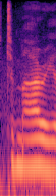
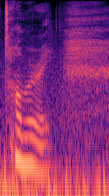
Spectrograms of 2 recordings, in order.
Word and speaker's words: Tomaree: I'm never sure whether it's Tamari or Tomaree, but I think it's Tomaree.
